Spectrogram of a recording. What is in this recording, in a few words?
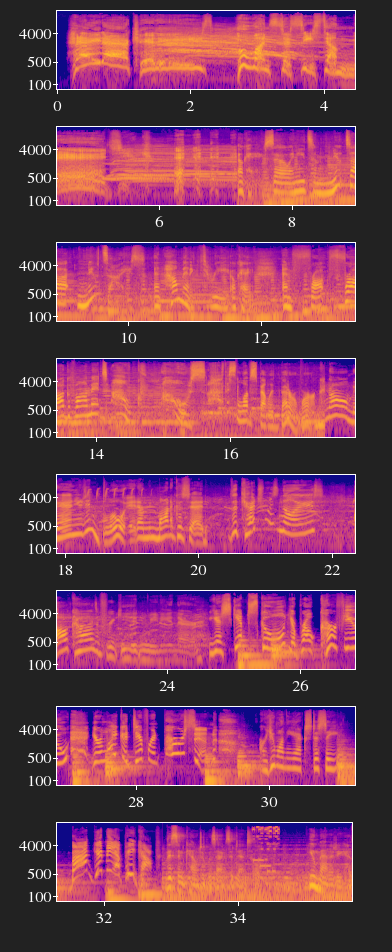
Animation Voiceover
